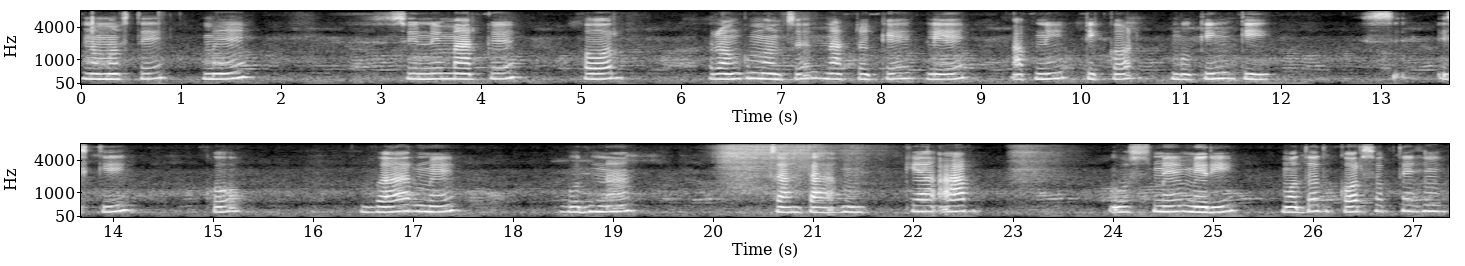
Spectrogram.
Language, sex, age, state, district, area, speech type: Hindi, female, 45-60, Madhya Pradesh, Chhindwara, rural, read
